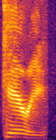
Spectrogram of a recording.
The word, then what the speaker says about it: Jarie: It should be spelled Jarie. I.E. But it's pronounced Gary. It's like GIF and GIF.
